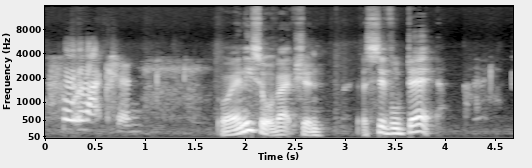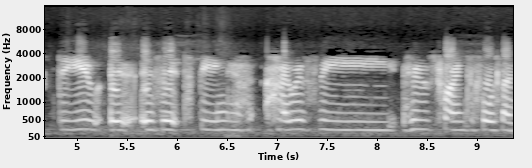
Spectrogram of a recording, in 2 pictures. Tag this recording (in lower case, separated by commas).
speech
